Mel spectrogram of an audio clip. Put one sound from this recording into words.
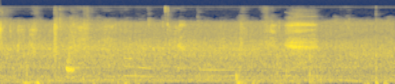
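A toddler giggles softly close by.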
